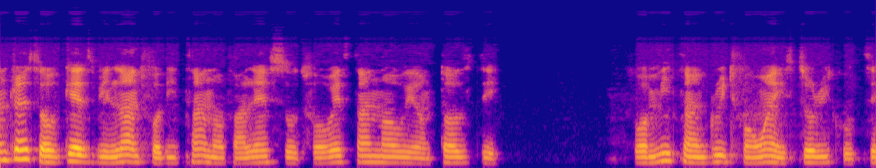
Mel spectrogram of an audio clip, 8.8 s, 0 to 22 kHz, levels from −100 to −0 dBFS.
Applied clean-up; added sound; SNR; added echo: none; none; none; none.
